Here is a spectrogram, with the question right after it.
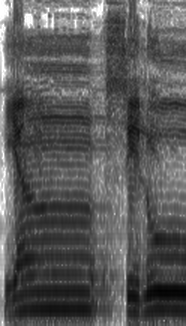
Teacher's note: نون ساکن کے بعد حرف اکفا کا سین آیا ہے، اخفا حقیقی ہوگا، غنہ کے ساتھ پڑھیں گے۔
